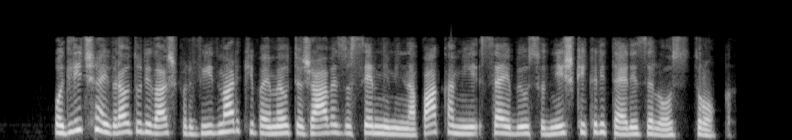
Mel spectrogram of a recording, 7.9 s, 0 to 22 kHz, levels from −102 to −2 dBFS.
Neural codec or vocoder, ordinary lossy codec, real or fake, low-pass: codec, 16 kHz, 2 kbps, FunCodec, trained on Chinese and English, 25 frames a second; AAC, 48 kbps; fake; 7.2 kHz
